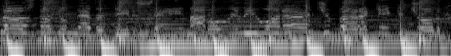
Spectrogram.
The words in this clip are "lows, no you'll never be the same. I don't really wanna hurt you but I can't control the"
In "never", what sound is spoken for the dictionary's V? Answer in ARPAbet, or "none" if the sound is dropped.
V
